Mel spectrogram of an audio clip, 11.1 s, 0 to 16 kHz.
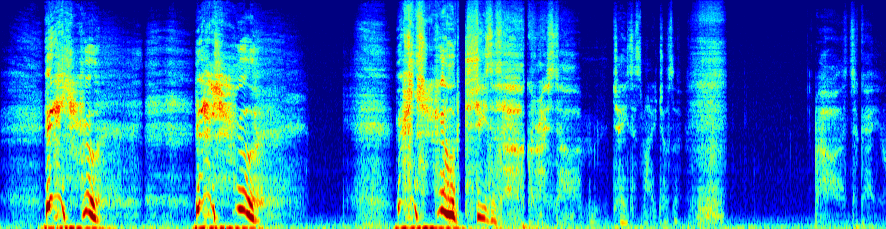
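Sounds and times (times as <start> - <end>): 
person sneezing: 0.5 - 1.5, 2.4 - 3.5, 4.9 - 5.8
speech: 1.0 - 1.4, 3.0 - 3.4, 5.5 - 6.6.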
